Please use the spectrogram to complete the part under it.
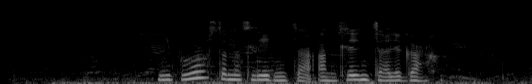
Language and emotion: Russian, neutral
